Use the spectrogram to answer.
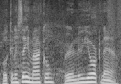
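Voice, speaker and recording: A man's voice: fairly high pitch, normal speed, darkish tone, pitched above the performer's own voice, lightly acted. A man playing an easygoing, matter-of-fact old hand of the wrestling business in an audio drama.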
